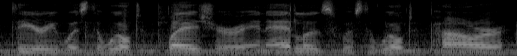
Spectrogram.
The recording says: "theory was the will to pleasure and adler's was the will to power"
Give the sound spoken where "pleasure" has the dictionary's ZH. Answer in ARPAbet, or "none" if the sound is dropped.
ZH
